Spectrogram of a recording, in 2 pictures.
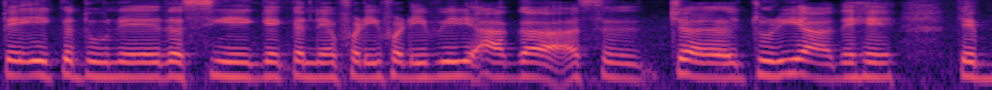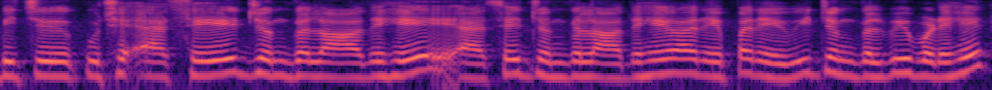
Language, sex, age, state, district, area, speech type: Dogri, female, 60+, Jammu and Kashmir, Jammu, urban, spontaneous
